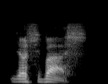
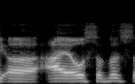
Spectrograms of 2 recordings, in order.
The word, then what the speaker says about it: Iosivas: Yoshivash. – Yeah. If you look at his name, it looks like Iosivas or something like that, but it's Yoshivash.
